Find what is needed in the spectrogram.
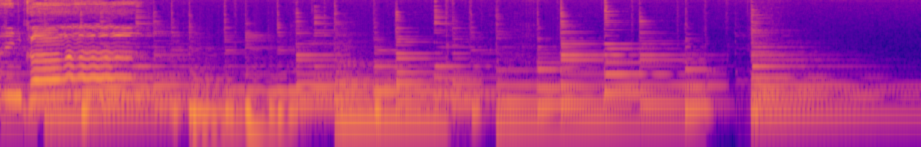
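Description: Acoustic guitar playing the outro of a song, with a woman's last sung note held, wavering, over the first two seconds. Then plucked notes and chords, and a final chord struck about ten seconds in that rings on and fades.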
